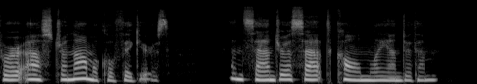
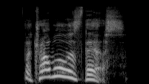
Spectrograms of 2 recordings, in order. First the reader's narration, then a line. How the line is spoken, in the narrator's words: her grandfather went on sharply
